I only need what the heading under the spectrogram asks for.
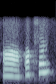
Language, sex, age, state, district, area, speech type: Assamese, female, 30-45, Assam, Udalguri, rural, conversation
